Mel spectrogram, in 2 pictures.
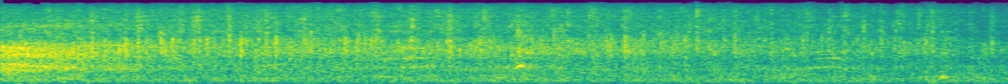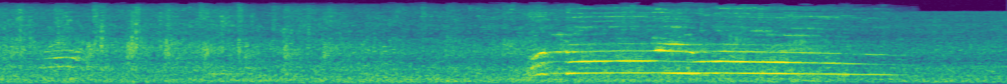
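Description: Sumo arena crowd cheering and applauding as a bout ends, loudest at first and fading away over several seconds. Near the end, a single long sung call held on one pitch, the drawn-out chant of a yobidashi calling a wrestler's name.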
